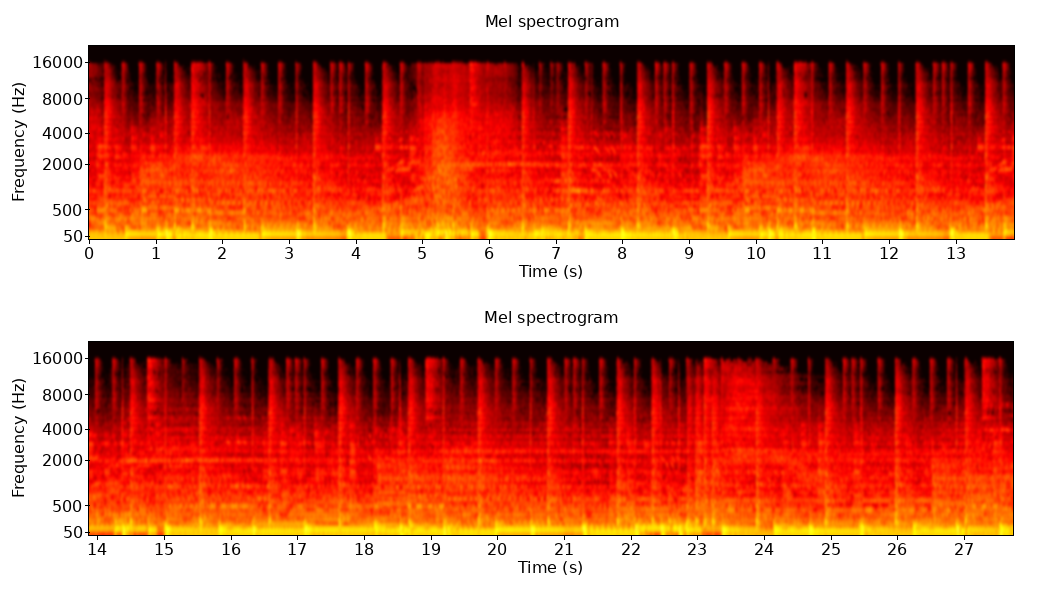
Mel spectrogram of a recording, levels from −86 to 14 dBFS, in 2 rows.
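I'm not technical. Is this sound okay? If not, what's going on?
Yes, this sound is okay, with nothing wrong to point to anywhere in the clip. There's no problem here that needs explaining or fixing.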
